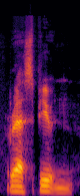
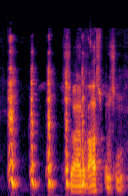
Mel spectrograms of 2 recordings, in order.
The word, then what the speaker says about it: Rasmussen: Soren Rasputin. No, Rasmussen. Søren Rasmussen. That's close.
